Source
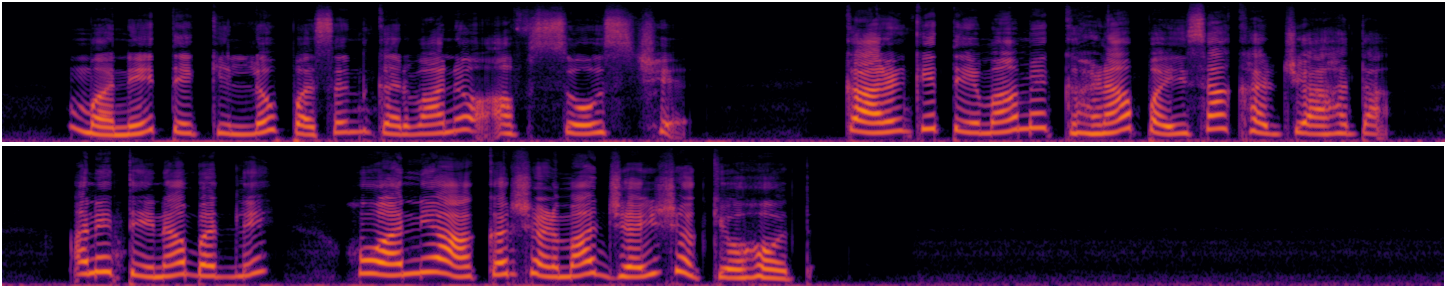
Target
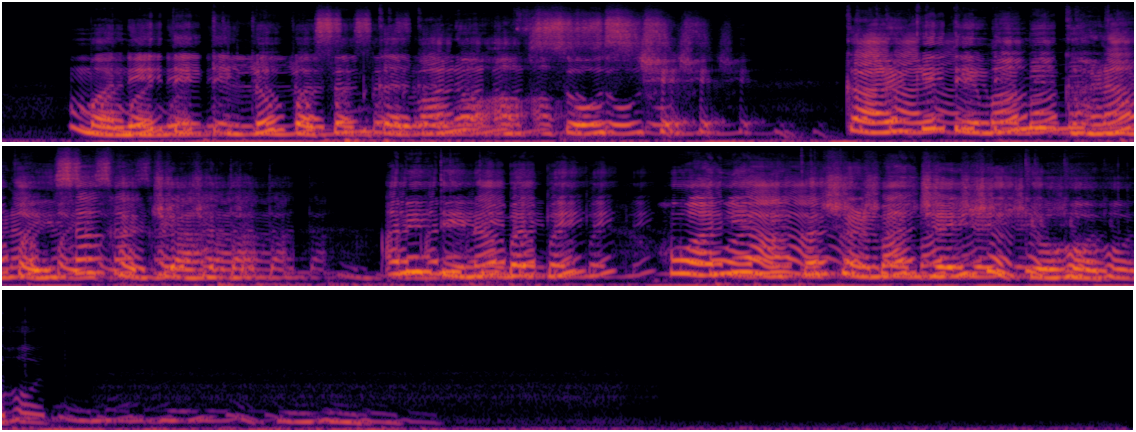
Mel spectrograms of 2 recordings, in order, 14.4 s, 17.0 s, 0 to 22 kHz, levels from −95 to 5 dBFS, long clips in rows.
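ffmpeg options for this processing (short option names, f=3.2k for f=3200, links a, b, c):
-filter_complex "[0:a]equalizer=f=110:t=o:w=0.64:g=-12,acrossover=split=180|670|2900[a][b][c][d];[a]atempo=0.85[e];[c]acompressor=threshold=-53dB:ratio=6[f];[e][b][f][d]amix=inputs=4:normalize=0,aecho=1:1:46|194|393:0.501|0.501|0.158"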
